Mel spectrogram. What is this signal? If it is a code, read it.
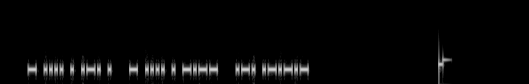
Morse code, heard as a keyed tone, about 41 wpm, 700 Hz. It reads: THERE THEY R.
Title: Sentences from Top 100 Words and Abbreviations 45wpm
